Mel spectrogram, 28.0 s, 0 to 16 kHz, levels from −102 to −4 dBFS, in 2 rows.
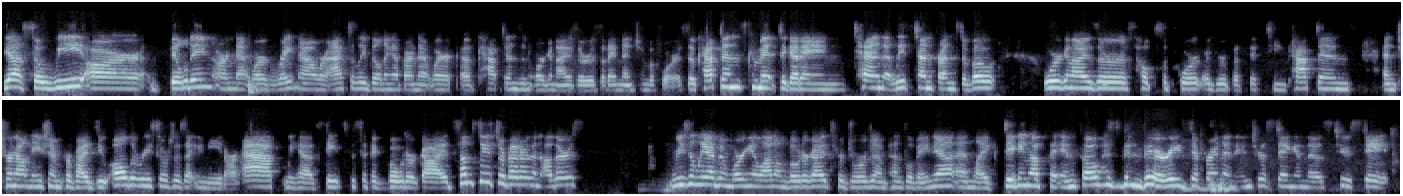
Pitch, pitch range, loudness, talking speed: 210 Hz, 185-235 Hz, -29 LUFS, 210 wpm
